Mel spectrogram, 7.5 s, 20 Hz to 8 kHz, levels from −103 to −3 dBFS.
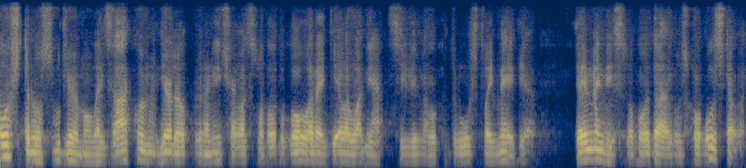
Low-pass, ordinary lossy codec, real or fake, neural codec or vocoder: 7.2 kHz; Opus, 24 kbps; fake; codec, 16 kHz in and 24 kHz out, 0.6 kbps, FireRedTTS-2 codec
